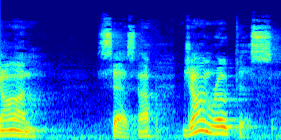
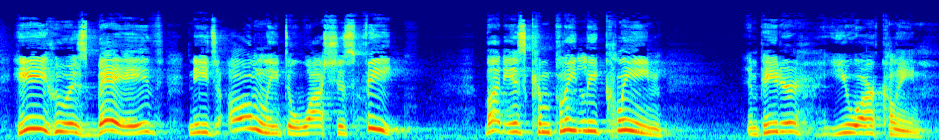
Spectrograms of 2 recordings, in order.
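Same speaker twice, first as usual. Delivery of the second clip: slow, louder reading, punching "bathed", "feet" and "clean"; emphatic Bible reading; 4 semitones higher, 5 dB louder, slower than usual. Real, not acted. Pastor reading Jesus' words to the congregation, emphatic. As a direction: lean hard and slowly on "completely clean". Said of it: "I can put emphasis on it".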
